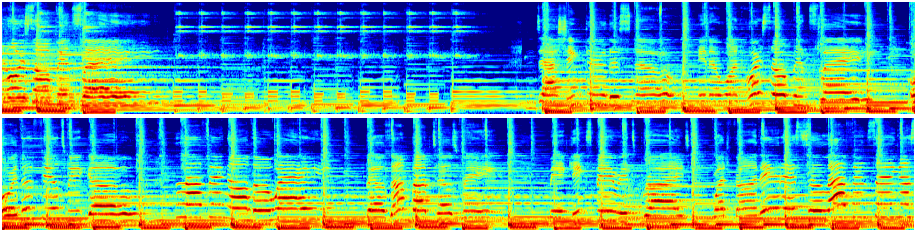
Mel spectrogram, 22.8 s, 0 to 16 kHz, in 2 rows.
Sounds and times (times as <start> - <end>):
Jingle (music): 0.0 - 22.8.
